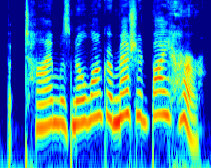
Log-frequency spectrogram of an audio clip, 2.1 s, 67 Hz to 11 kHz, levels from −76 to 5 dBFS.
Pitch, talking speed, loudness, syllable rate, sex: 275 Hz, 225 wpm, -15 LUFS, 5.6 syllables/s, female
